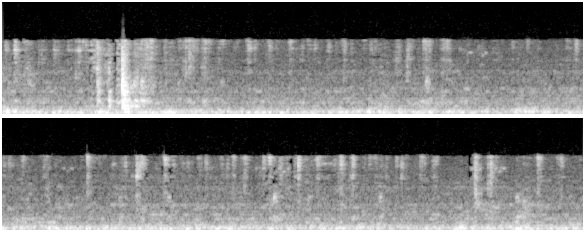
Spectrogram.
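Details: A wild squirrel eats all the food quickly from a drawer feeder at a house at night, with soft crunching and scattered gnawing clicks over a low background hum.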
